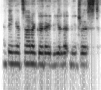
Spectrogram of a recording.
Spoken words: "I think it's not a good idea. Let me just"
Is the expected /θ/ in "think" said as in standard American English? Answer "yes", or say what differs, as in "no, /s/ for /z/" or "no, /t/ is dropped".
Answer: yes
